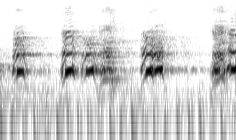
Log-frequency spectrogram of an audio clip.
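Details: Dogs in a fight between a wild dog and a group of dogs, giving four loud harsh barks spaced about half a second apart, each bark short and rough with a bright tone.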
